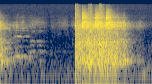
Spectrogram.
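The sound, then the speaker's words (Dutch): After a quiet stretch with a faint voice, pistol shots erupt abruptly and loudly in a rapid cluster that rings out with a harsh, echoing tail for over a second, fired by a shooter moving backward after dropping pepper spray in a dynamic self-defense firing demonstration. “Ja, en ik zal het dan nog even één keer laten zien en horen. Pepperspray, laten vallen, eerste schot.”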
